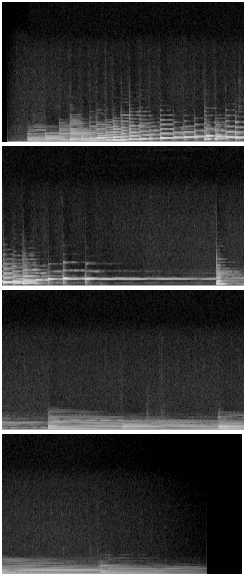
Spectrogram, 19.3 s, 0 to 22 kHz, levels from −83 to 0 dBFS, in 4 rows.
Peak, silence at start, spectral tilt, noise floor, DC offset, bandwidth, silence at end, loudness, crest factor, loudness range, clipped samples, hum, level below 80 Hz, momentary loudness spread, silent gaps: -4 dBFS; 0.1 s; -5 dB/octave; -45 dBFS; 6%; over 20 kHz; 0.7 s; -22 LUFS; 18 dB; 12 LU; under 0.1%; none; -56 dBFS; 19 LU; none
